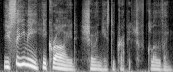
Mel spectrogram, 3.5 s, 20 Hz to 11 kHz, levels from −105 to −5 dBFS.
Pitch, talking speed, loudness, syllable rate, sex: 145 Hz, 155 wpm, -17 LUFS, 4.3 syllables/s, male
